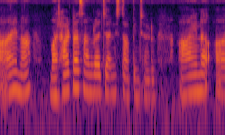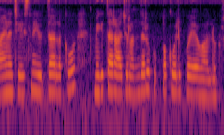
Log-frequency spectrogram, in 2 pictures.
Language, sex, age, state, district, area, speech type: Telugu, female, 18-30, Telangana, Medak, rural, spontaneous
